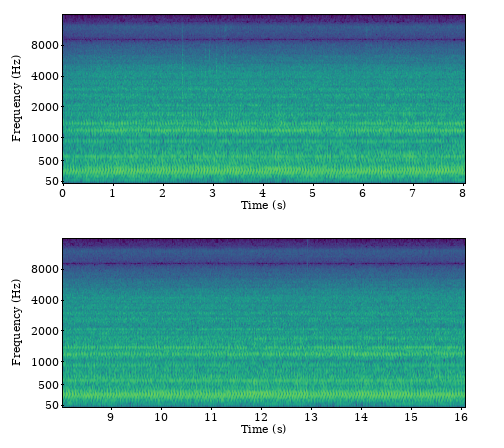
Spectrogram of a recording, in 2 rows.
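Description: A Coleman 5000ER generator with a Tecumseh engine runs steadily throughout, a loud, constant mechanical drone with a low hum and no pauses or changes in pace.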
